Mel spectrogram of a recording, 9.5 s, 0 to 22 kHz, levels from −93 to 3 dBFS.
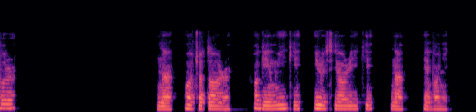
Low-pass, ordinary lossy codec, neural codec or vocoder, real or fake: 7.2 kHz; Opus, 24 kbps; none; real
